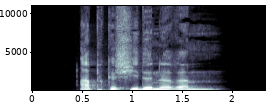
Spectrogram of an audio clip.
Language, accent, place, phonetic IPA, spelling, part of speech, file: German, Germany, Berlin, [ˈapɡəˌʃiːdənəʁəm], abgeschiedenerem, adjective, De-abgeschiedenerem.ogg
- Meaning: strong dative masculine/neuter singular comparative degree of abgeschieden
